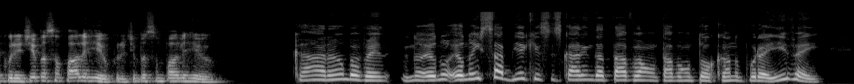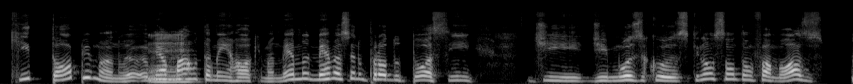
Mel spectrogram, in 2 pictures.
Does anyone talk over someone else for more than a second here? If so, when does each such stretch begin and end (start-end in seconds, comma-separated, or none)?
none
